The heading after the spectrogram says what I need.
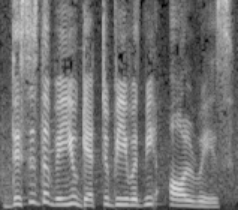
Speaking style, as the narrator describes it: she said happily

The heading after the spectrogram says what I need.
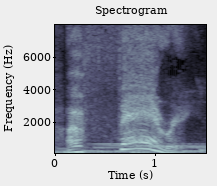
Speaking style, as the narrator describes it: exclaimed

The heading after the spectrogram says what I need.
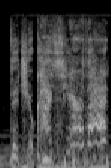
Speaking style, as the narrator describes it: said Johnny, whispering to one of the other friends

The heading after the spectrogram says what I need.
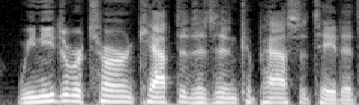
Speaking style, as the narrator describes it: said Ford's co-pilot

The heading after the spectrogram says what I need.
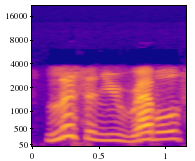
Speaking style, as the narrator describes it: he shouted

